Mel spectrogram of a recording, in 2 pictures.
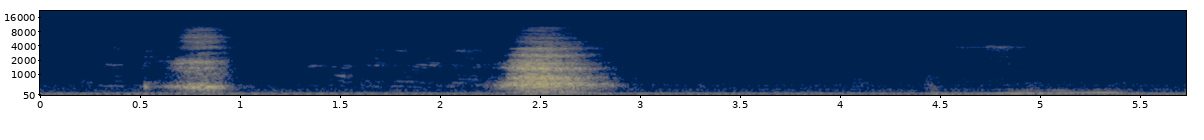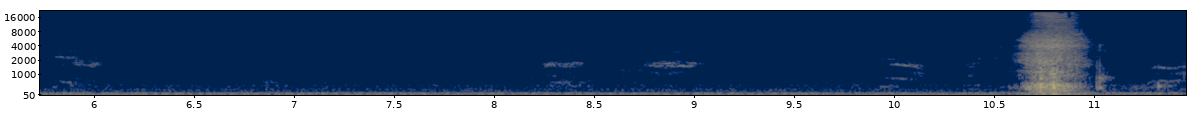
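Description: Three short, explosive sneezes in a quiet room, with a long pause before the last; no wheeze is heard.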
